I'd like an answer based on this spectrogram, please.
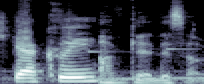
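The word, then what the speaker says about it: Yaqui: pronounce the tribe from it's y-a-q-u-i i think it's jaquie i'll get this up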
